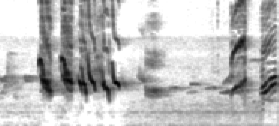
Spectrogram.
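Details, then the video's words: Oriental magpie-robin in fast gacor song to excite rival birds: a rapid cluster of five or six loud, slurred whistles, a steady thin whistle, then two more bright bursts near the end, over faint low hum. "KACER LAIN CEPAT TERKOMPORI MEMANAS GACOR BUKA PARUH BONGKAR ISIAN"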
